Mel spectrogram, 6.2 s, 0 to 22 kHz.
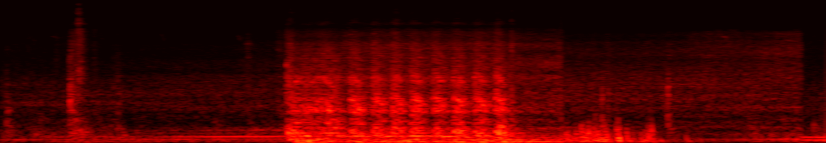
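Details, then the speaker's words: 1994 Ford F150 cranks about two seconds with an even beat but never fires; fuel pressure tested after switching tanks. Suspected failed fuel pump(s), clogged fuel filter, or a stuck gauge. Not confirmed. "so we may have two problems going on at the same time either the fuel pump's not working both the fuel pumps aren't working or the the fuel filter is clogged"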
